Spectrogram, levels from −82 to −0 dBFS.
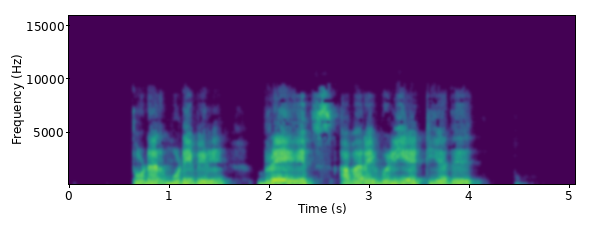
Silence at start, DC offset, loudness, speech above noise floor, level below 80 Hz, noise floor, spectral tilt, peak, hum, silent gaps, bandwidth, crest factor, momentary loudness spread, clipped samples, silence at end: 0.65 s; under 0.1%; -17 LUFS; 69 dB; -66 dBFS; -86 dBFS; -4 dB/octave; -2 dBFS; none; none; 9.6 kHz; 18 dB; 11 LU; under 0.1%; 0.95 s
